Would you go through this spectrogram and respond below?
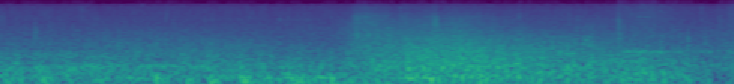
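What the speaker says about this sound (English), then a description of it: "This storm will soon overwhelm us!" A thunderstorm at sea in World of Warcraft rolls in as a broad, steady roar of rain and surf, with a deep thunder rumble swelling loudly midway and fading back into the downpour.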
